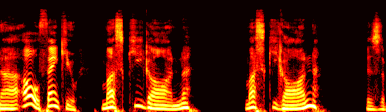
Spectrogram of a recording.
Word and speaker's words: Muskegon: is corrupt and uh oh thank you Muskegon Muskegon is the pronunciation um but anyway um they have already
